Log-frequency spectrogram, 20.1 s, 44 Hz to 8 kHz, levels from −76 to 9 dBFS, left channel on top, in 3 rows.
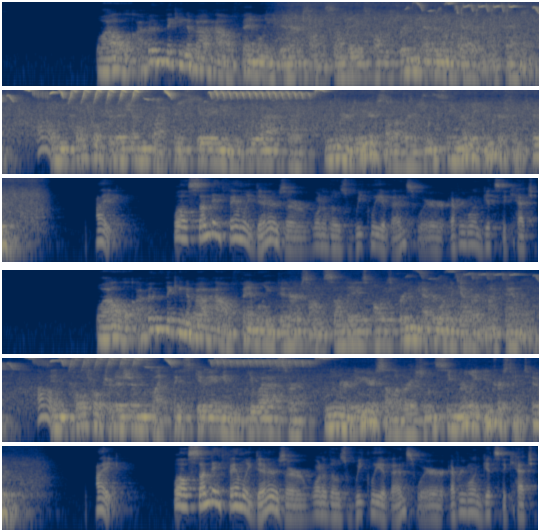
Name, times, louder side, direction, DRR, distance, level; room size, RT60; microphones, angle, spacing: voice 1, 1.2-6.7 7.3-10.4 10.7-13.5, right 1 dB, 65° right, -4 dB, 2.9 m, -28 dB
sound 1, 3.4-13.9, left 11 dB, 65° left, 0.5 m, -26 dB
voice 2, 7.1-7.7 14.6-14.8 15.6-20.1, right 3 dB, 25° right, 6 dB, 0.4 m, -32 dB
8.4 x 6.4 x 3.0 m, 0.78 s
head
